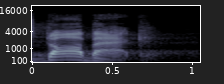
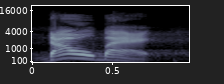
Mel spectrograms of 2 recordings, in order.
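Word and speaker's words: Dabak (דבק): The Hebrew word is dabak. I'm going to say it right because this is actually how you pronounce it. Dabak. Tell me Jesus didn't know that Southeast was going to be alive when this book was written. Dabak. It's spelled D-A-B-A-Q.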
